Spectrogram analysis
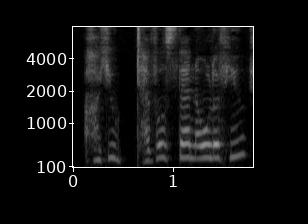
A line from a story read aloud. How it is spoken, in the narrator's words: she gasped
